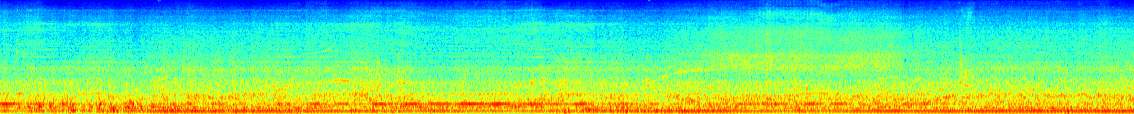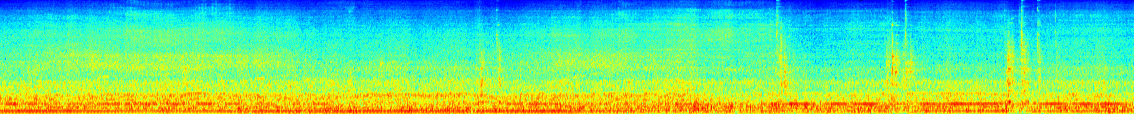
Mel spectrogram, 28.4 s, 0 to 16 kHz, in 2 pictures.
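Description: Kubota diesel engine of a 4-ton mini excavator running steadily under hydraulic load while the boom, arm and bucket swing. A higher rushing sound swells several times as the hydraulics work, and a few sharp clicks come near the end.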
